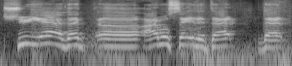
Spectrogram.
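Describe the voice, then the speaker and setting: A man's voice: high voice, a little slow, sharp tone. A middle-aged American man chatting casually while gaming, slangy and peppering his talk with dude and like. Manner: slangy, says dude and like often. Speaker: game streamer.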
